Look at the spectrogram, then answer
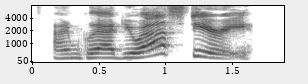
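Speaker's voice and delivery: put-on old witch voice. Narrator voicing a witch answering a question about tools, old witch accent. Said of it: "my old witch accent".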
